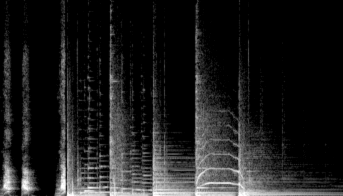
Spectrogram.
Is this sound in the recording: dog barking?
yes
